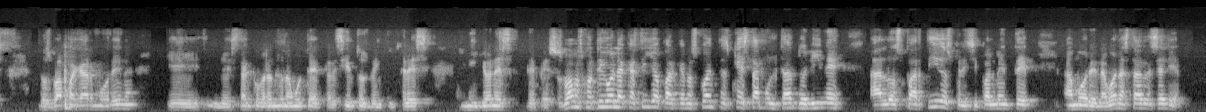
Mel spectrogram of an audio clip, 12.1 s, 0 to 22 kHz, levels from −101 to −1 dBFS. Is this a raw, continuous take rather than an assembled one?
no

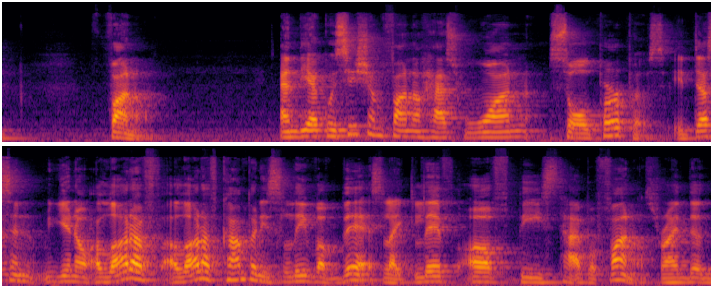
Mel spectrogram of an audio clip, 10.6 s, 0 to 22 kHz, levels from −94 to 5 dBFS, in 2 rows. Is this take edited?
no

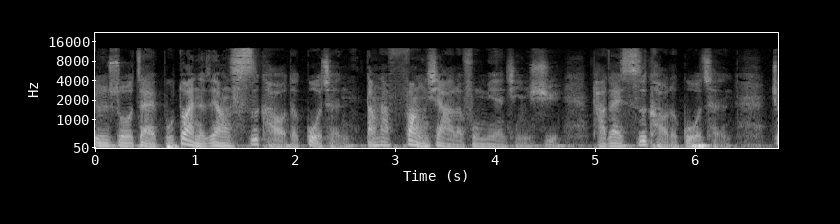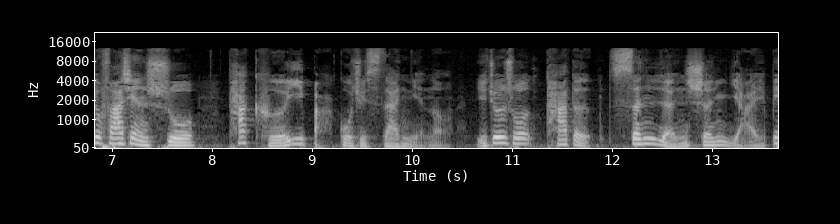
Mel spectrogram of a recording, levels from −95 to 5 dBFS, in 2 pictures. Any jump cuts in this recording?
no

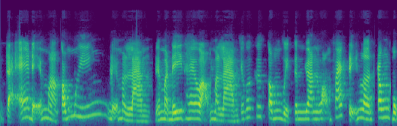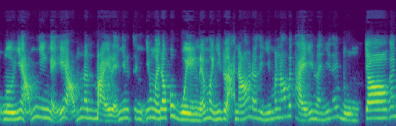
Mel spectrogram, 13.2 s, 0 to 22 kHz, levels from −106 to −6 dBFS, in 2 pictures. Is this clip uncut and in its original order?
no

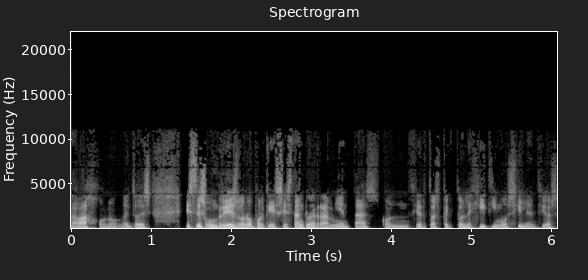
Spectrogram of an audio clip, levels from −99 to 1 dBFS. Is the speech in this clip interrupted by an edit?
yes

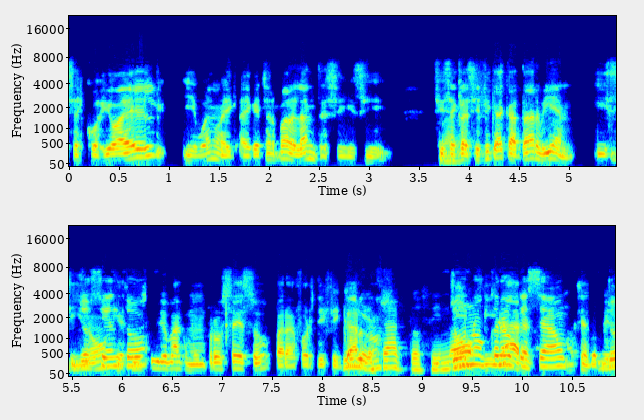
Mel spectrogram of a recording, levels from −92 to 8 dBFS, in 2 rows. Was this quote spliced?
no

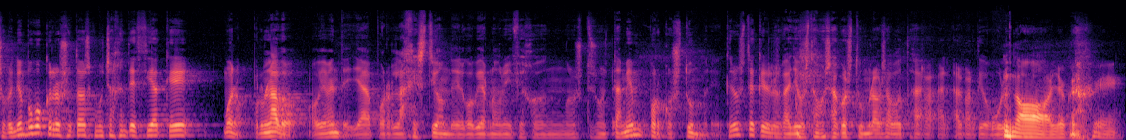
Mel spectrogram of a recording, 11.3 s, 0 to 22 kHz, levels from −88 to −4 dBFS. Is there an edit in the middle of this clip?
yes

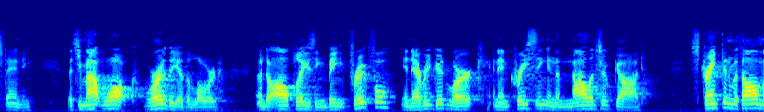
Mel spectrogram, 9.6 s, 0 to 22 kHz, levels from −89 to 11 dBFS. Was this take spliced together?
yes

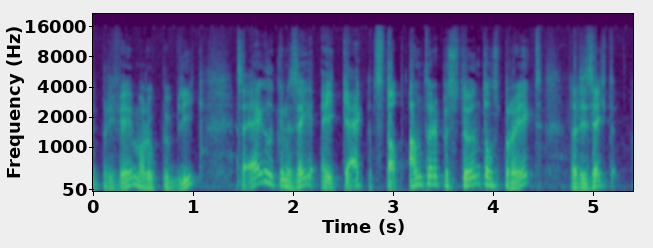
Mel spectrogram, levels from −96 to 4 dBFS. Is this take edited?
yes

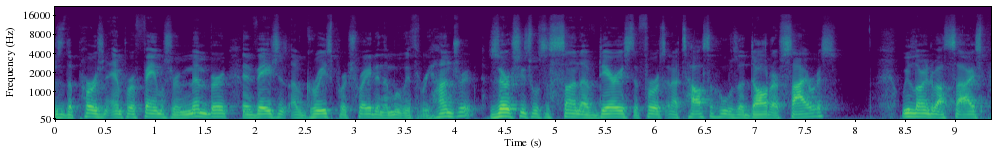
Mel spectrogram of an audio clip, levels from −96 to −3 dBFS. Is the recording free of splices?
no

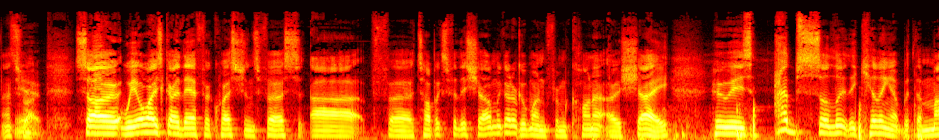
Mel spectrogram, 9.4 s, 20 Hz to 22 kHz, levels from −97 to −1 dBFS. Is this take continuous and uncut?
no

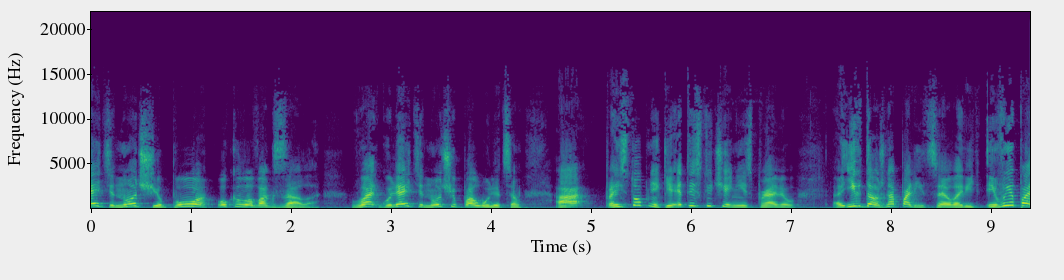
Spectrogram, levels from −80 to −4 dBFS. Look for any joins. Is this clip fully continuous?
yes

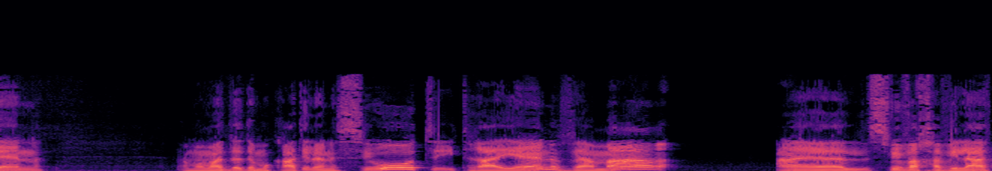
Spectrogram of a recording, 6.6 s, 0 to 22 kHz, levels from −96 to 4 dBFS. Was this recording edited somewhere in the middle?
no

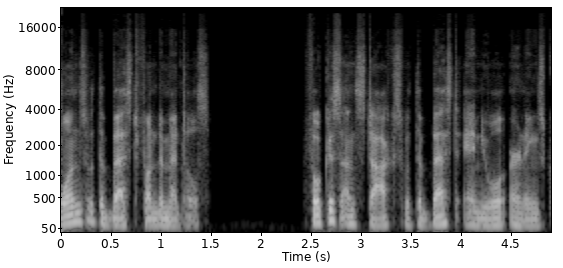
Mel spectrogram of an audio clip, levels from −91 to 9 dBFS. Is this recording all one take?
yes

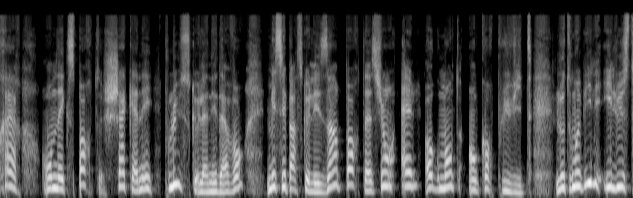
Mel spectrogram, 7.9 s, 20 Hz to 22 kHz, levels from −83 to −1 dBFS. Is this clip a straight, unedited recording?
no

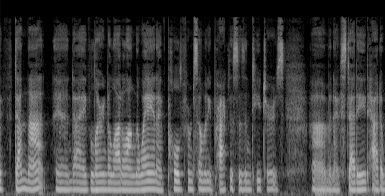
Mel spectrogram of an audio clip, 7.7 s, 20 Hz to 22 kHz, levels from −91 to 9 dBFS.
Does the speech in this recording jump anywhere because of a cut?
no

